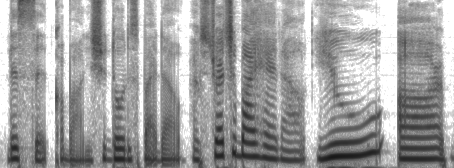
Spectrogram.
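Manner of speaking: ordinary delivery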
